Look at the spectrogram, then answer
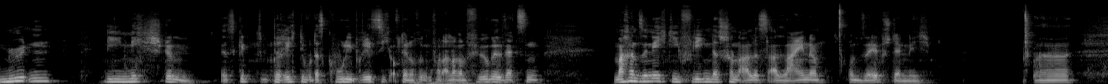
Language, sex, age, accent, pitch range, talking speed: German, male, 20-39, German, 100-125 Hz, 160 wpm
